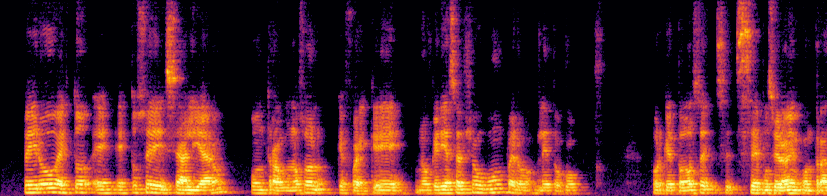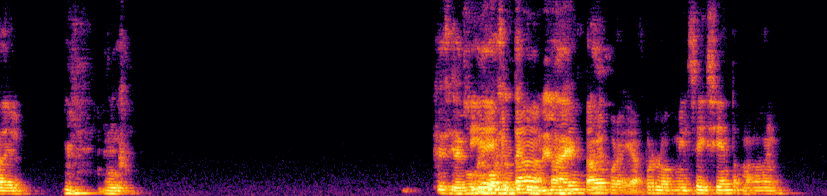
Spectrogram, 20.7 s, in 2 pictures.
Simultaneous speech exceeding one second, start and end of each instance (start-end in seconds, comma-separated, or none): 16.1-17.8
